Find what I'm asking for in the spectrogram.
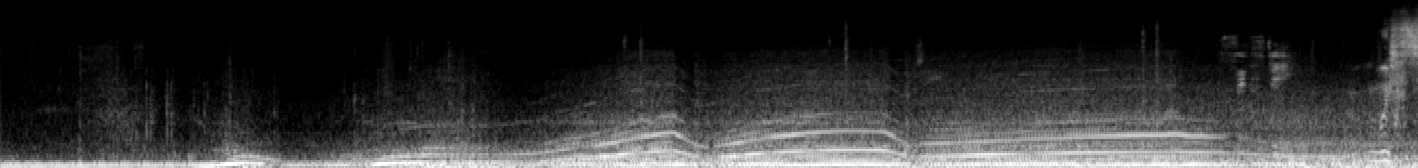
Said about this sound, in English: You could tell the tires were spinning quite a bit more on that run right there.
